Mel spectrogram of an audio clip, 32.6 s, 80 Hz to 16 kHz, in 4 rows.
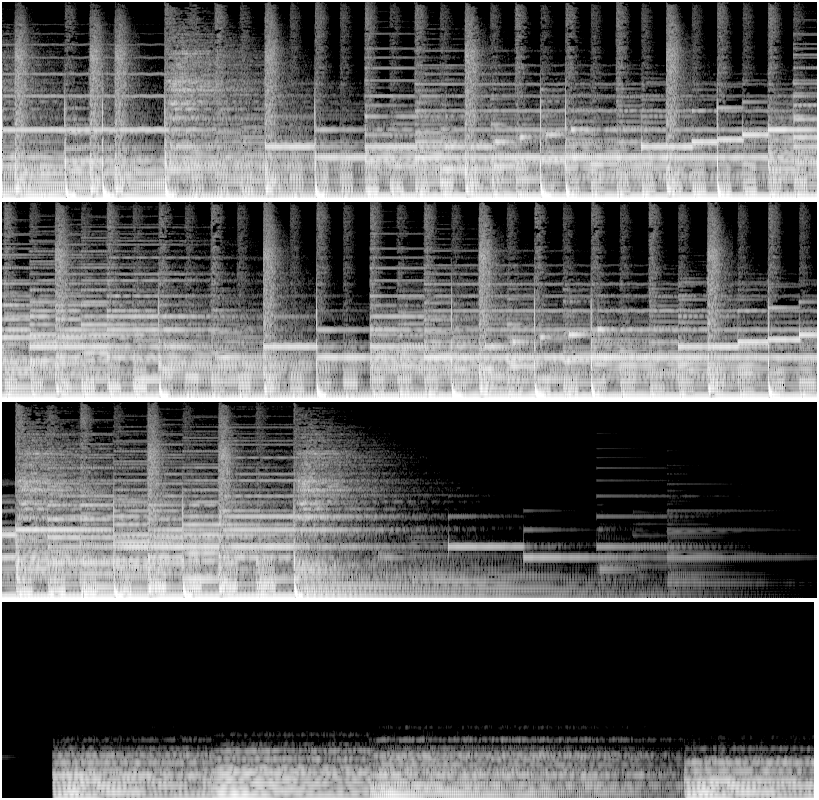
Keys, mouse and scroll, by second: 0.4 click, 1.3-2.4 middle drag, 2.4 click, 3.0-4.2 middle drag, 4.2 click, 5.9 click, 6.4 click, 8.1 click, 8.6 click, 9.9 middle click, 10.7 click, 12.0 click, 12.7 click, 14.0-15.8 middle drag, 15.8 click, 16.7 click, 18.0 shift+click, 19.9 shift+click, 21.0 e, 21.9 click, 23.0 click, 23.7 click, 24.2 click, 27.2-27.6 scroll down 2, 27.6-31.3 middle drag.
